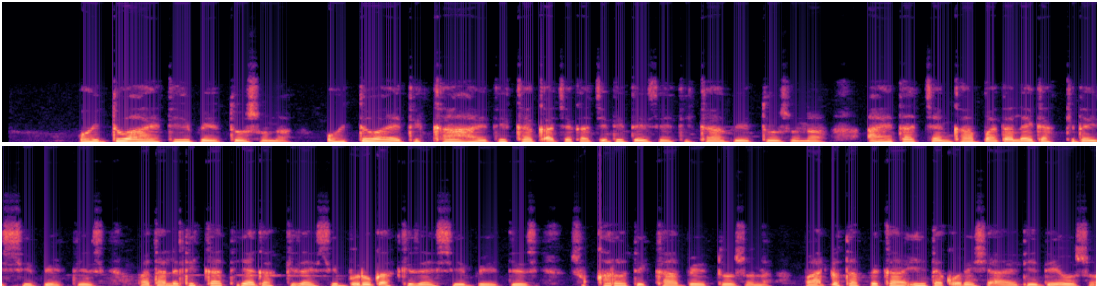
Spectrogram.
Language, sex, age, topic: Gamo, male, 25-35, agriculture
